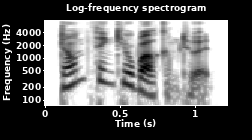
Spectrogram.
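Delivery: put-on indignant young princess; princess crying out. A narrator's reading. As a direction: snap it at him as a spirited girl. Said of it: "cried Elenwy".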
